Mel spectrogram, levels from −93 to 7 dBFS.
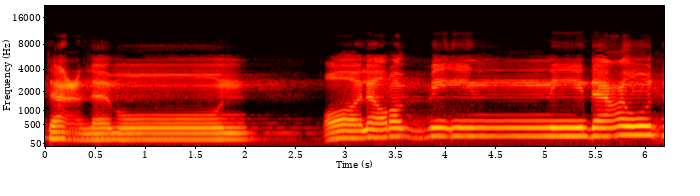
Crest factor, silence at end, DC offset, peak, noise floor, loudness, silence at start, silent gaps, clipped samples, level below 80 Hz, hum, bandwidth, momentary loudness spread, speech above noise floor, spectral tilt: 16 dB; 0 s; under 0.1%; -16 dBFS; -57 dBFS; -31 LUFS; 0 s; none; under 0.1%; -72 dBFS; none; 11 kHz; 7 LU; 27 dB; -5.5 dB/octave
